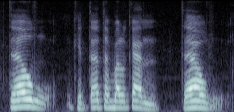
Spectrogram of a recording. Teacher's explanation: ra yang sukun sebelumnya fathah, maka kita baca ra tafkhim, maka dibaca tebal. Maka dibaca tebal, tidak kita baca seperti tadi tar tidak.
